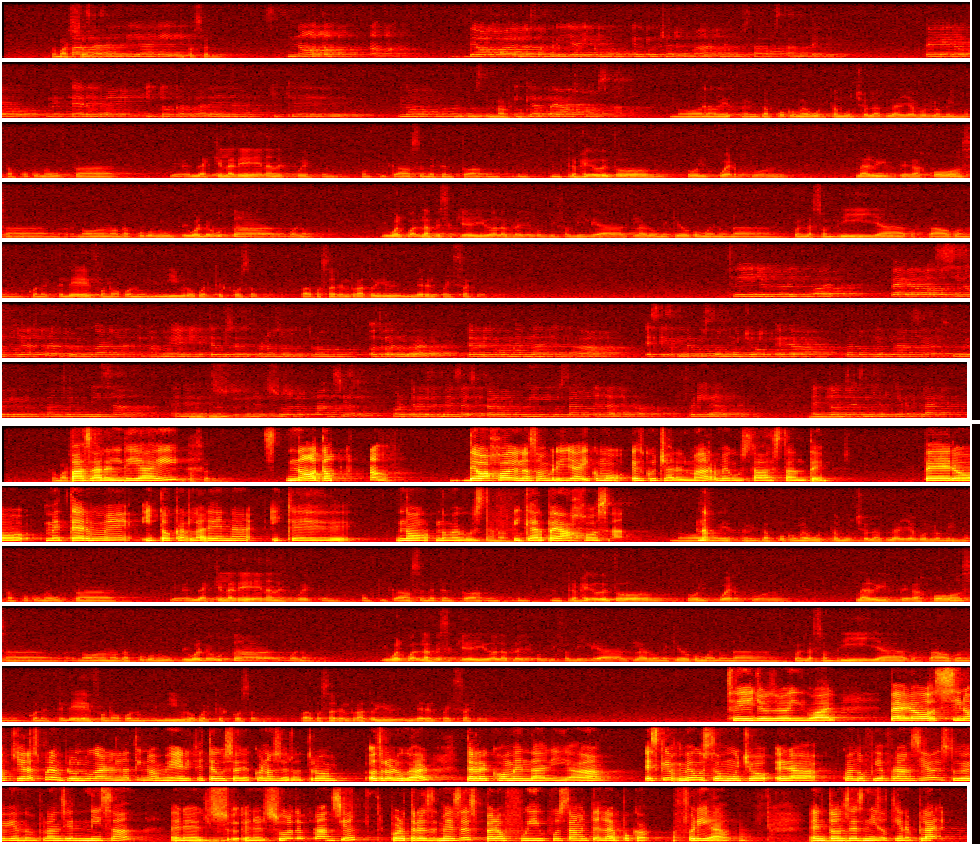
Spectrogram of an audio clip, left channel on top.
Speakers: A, in the centre; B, on the right (about 80°).
A: Tomar
B: pasar
A: sol
B: el día ahí.
A: y pasar...
B: No, tampoco, no, debajo de una sombrilla y como escuchar el mar me gusta bastante, pero meterme y tocar la arena y que no, no me
A: mm,
B: gusta
A: No.
B: y quedar pegajosa,
A: No,
B: no.
A: no, a mí, a mí tampoco me gusta mucho la playa por lo mismo, tampoco me gusta, eh, la- es que la arena después que es complicado, se mete en, toda- en- en- <laughs> entre medio de todo, todo el cuerpo, claro, y es pegajosa, no, no, no, tampoco me gusta, igual me gusta, bueno, igual cua- las veces que he ido a la playa con mi familia, claro, me quedo como en una, con la sombrilla, acostado con un- con el teléfono, con un libro, cualquier cosa, para pasar el rato y, y ver el paisaje.
B: Sí, yo soy igual. Pero si no quieres, por ejemplo, un lugar en Latinoamérica y te gustaría conocer otro, otro lugar, te recomendaría. Es que me gustó mucho. Era cuando fui a Francia, estuve viviendo en Francia, en Niza, en el,
A: Ujú.
B: su- en el sur de Francia, por tres meses, pero fui justamente en la época fría.
A: Ah,
B: Entonces, Niza tiene playa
